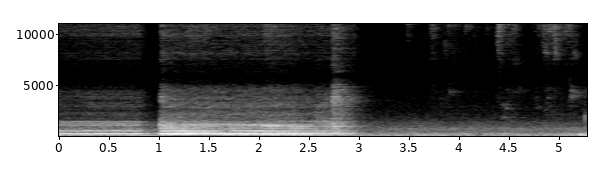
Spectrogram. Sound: kitchen sounds

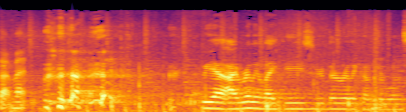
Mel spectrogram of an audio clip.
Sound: laughs

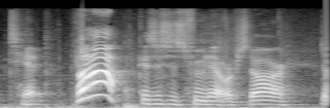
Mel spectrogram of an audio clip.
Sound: shrieking

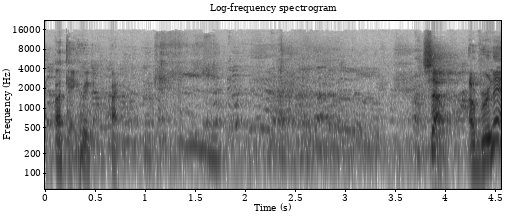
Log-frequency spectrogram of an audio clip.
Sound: audience laughing

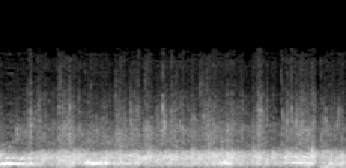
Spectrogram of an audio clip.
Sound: applause

